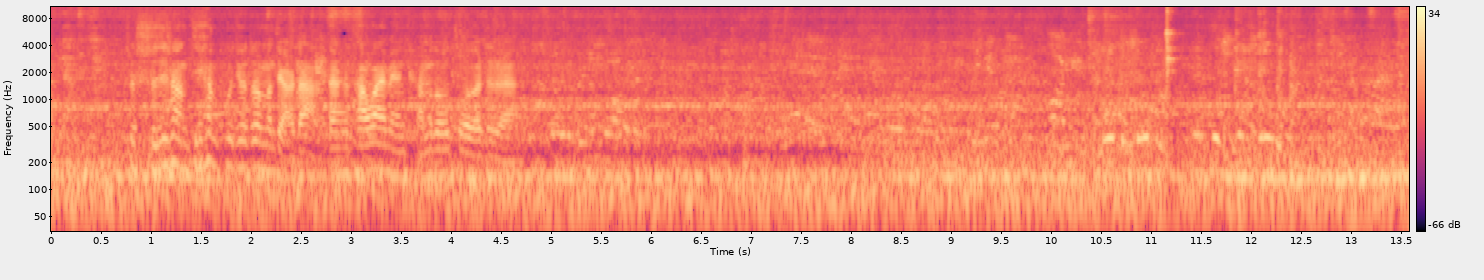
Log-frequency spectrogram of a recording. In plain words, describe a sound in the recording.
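A woman talks nearby.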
